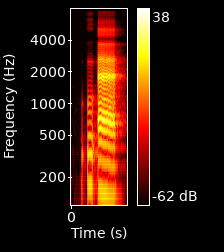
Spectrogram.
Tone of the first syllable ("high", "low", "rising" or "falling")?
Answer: low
